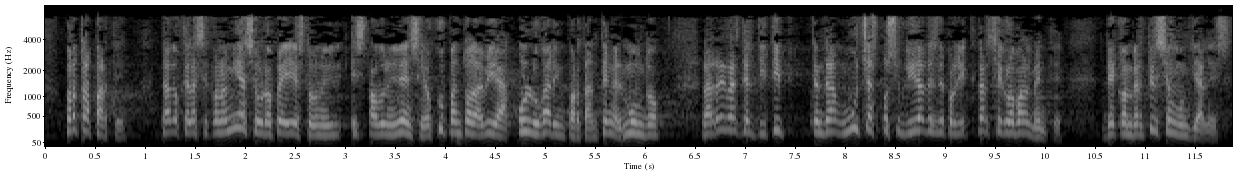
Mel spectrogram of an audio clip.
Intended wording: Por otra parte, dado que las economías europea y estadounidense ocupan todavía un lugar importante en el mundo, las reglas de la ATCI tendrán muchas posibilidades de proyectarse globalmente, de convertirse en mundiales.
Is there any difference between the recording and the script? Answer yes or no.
no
